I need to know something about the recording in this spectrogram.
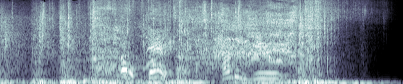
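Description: A creature hisses and shrieks loudly up close.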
